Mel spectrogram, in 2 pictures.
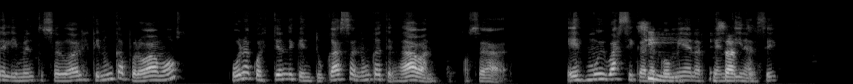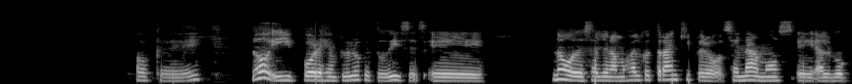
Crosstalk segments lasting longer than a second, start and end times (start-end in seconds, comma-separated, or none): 6.3-7.6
